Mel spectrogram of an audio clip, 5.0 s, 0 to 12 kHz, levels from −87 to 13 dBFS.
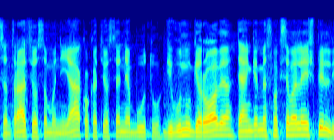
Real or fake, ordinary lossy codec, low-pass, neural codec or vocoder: real; AAC, 48 kbps; 7.2 kHz; none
